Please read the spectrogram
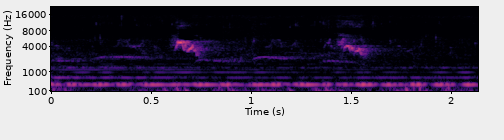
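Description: A steady meditation drone, one held tone with overtones, with birds chirping softly behind it.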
